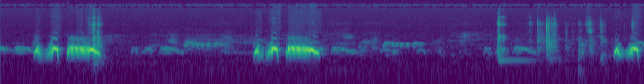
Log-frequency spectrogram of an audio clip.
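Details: Lure cooing of a spotted dove used to prompt caged doves to coo. Low hollow coo phrases of three notes repeat roughly every three and a half seconds, with faint soft notes between them and a few sharp clicks near the end.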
